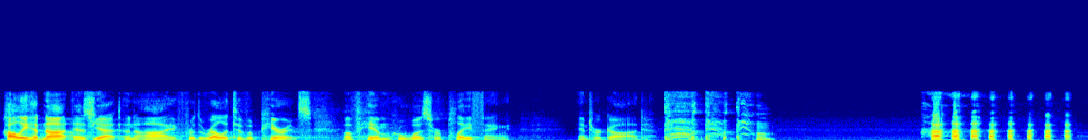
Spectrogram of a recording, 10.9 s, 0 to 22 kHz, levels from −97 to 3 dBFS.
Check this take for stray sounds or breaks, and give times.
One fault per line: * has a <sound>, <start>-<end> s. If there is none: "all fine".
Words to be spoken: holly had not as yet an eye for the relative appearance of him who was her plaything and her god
* has a cough, 6.6-7.8 s
* has a laugh, 9.2-10.8 s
